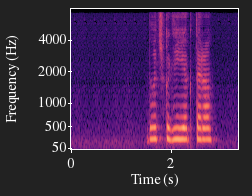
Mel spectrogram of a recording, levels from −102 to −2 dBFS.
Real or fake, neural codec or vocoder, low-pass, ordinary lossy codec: fake; codec, 16 kHz, 1.1 kbps, Voila-Tokenizer; none; none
